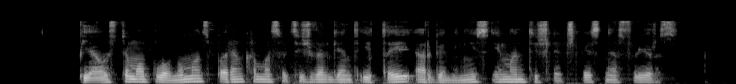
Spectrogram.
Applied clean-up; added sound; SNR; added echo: neural mask model DeepFilterNet 3.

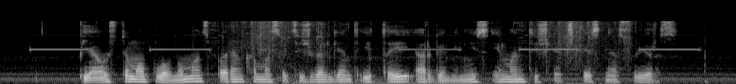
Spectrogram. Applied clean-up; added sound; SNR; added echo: none; Glass + Motor vehicle (road) / Engine; 17 dB; none.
